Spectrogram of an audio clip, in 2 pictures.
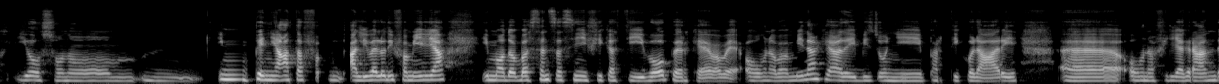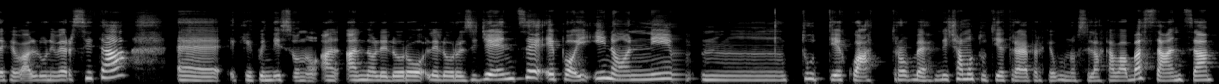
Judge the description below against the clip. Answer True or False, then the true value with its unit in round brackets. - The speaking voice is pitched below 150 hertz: False (195 Hz)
